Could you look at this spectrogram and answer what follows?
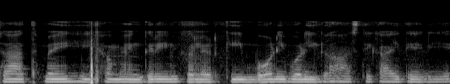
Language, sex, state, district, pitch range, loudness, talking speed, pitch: Hindi, male, Himachal Pradesh, Shimla, 115-125 Hz, -25 LUFS, 185 wpm, 120 Hz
